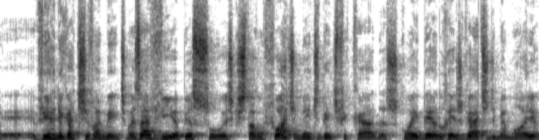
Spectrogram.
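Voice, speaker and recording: Speaking in a strong Rio de Janeiro accent, a man uses a fairly high pitch and lively intonation at a moderate pace. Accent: strong carioca. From Brazil, Rio de Janeiro. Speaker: history professor. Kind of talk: interview. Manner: conversational, with hesitations.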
